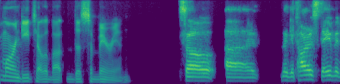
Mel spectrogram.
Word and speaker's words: Cimmerian: Unified School District graduate the Sumerian exactly yeah yeah right it rhymes with Barbarian the Sumerian Conan ish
